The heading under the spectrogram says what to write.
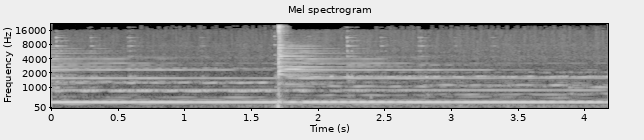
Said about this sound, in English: There was a little gong outside where she picked up a wooden mallet lying on the ground in front of it and hit it twice.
